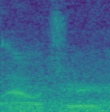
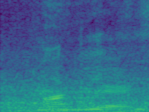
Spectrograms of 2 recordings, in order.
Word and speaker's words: Auchter: We're here at the 82nd annual meeting for the Society of American Archaeology in Vancouver, British Columbia, with Bill Auchter. Did I say your last name right? – Well, Auchter. – Auchter, sorry. Butchered that.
